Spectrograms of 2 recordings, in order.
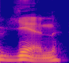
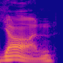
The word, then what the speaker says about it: Jan: I tried to call you Yen, and then you said, well, it would really be Jan.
